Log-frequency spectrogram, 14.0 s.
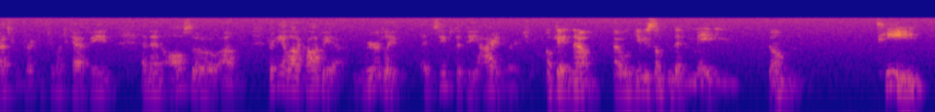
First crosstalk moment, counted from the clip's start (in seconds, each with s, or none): none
